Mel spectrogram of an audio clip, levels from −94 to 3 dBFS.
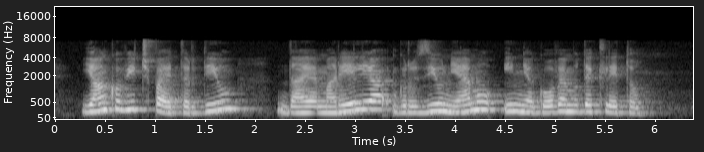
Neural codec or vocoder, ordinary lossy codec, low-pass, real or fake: none; none; 7.2 kHz; real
